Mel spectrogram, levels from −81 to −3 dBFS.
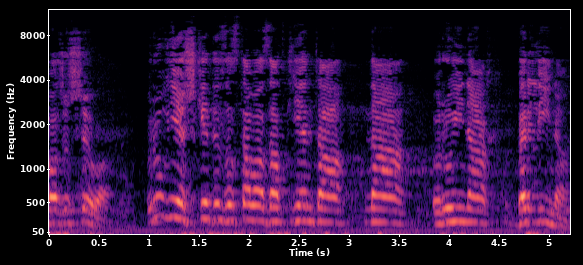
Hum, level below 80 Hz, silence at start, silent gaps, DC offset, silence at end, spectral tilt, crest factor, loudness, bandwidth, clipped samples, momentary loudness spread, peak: none; -54 dBFS; 0 s; none; under 0.1%; 0 s; -4 dB/octave; 18 dB; -30 LUFS; 10.5 kHz; under 0.1%; 8 LU; -12 dBFS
